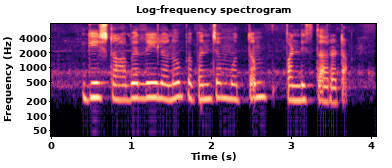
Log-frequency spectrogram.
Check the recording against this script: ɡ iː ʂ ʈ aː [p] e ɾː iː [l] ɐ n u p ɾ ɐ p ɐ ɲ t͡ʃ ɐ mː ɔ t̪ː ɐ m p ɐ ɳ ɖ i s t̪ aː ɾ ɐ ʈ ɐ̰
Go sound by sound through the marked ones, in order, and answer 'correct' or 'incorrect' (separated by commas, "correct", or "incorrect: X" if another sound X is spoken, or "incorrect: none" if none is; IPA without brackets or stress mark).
incorrect: b, correct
